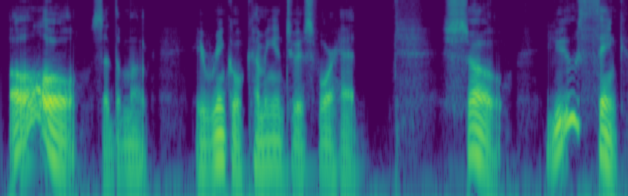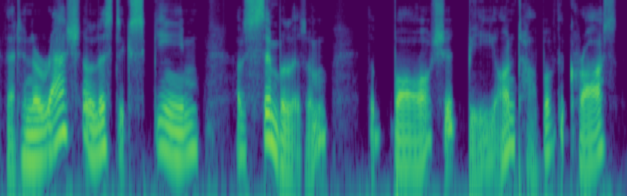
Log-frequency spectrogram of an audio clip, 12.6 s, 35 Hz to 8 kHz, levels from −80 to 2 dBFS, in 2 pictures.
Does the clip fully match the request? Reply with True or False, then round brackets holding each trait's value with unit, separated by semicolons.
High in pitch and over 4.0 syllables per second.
False (105 Hz; 4.2 syllables/s)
